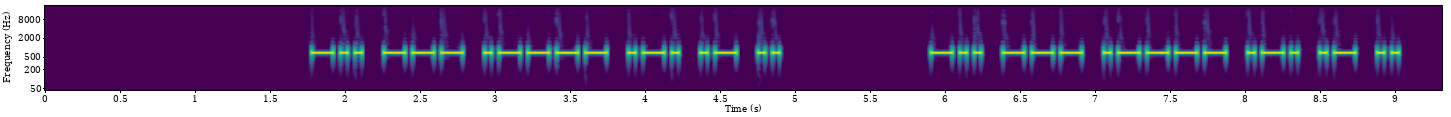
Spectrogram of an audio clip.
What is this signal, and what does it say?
Morse code, heard as a keyed tone, about 25 wpm, 700 Hz. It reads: DO1RAI DO1RAI
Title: DXCC-100 Call Signs - 6 Characters - Repeated 2x - 25wpm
